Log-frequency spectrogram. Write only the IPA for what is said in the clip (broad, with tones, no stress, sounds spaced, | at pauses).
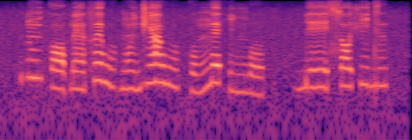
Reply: ɗ ũ˦ k ɔ˨ ɓ ɛ̃˨ f ɛ˦ w u˨ ɡʷ ĩ˨ d͡ʒ ã˦ w u˧ k o˨ ŋ ɛ˦ h i˨ ŋ o˨ | ɡ͡b eː˧ s ɔ˦ ʃ i˦ d ɨ˦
